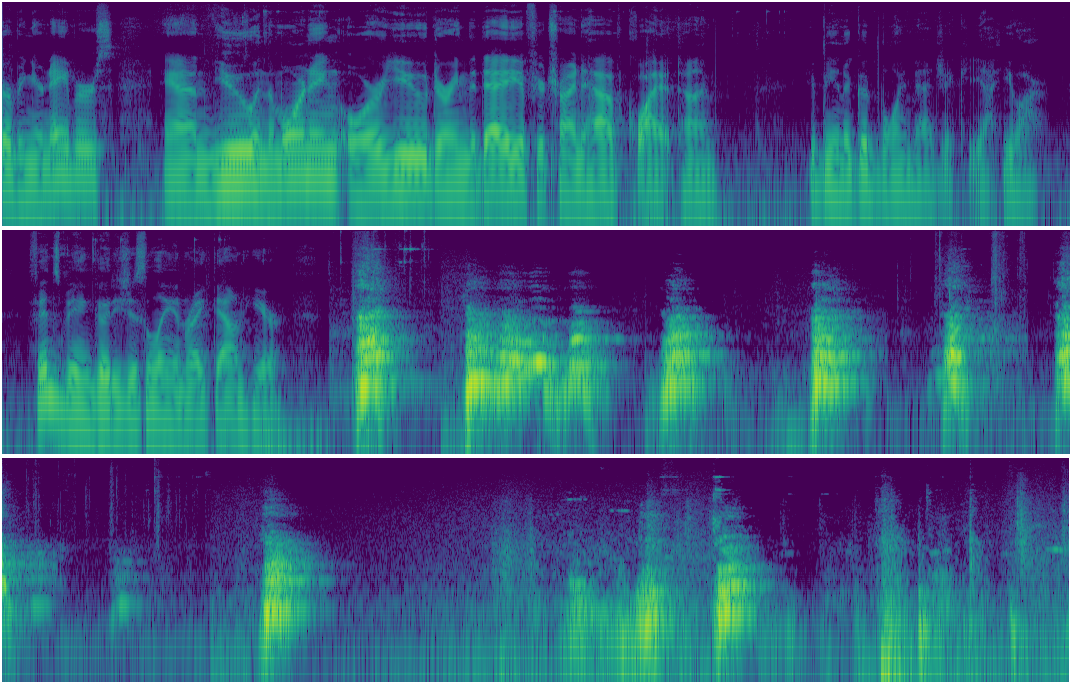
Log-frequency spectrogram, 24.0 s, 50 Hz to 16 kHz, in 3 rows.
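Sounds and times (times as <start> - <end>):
dog barking loudly: 10.6 - 17.1, 18.0 - 18.5, 20.8 - 21.8.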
